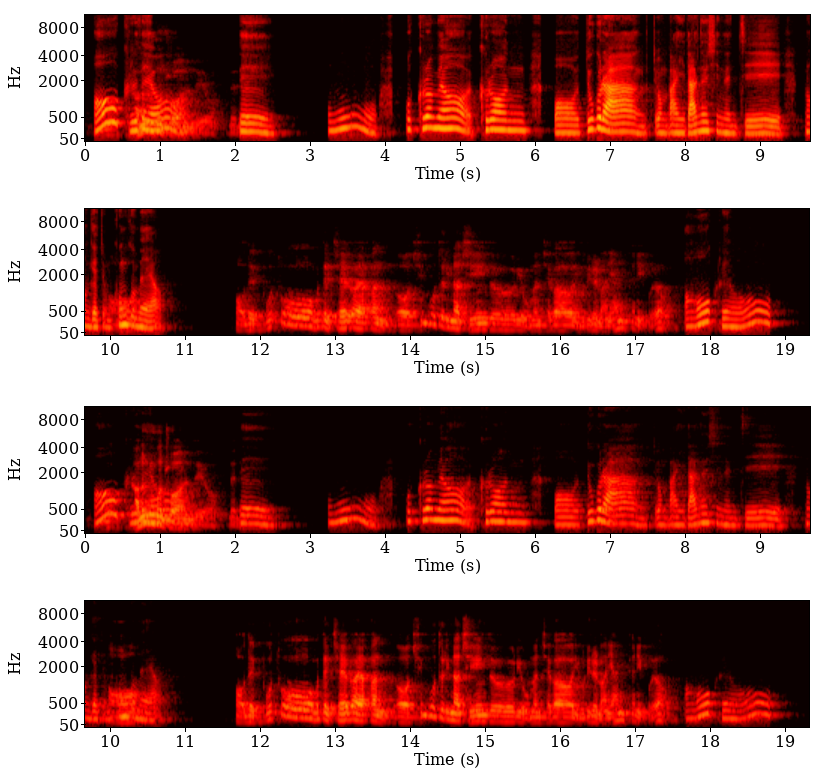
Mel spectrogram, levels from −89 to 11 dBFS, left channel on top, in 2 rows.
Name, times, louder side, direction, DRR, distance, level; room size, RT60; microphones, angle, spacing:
voice 1, 0.1-1.3 2.1-2.5 3.2-4.1 4.4-9.3 9.6-10.7 17.7-18.8, left 8 dB, 70° left, 18 dB, 0.3 m, -36 dB
voice 2, 0.6-2.1 10.0-10.5 11.7-17.4, right 2 dB, 50° right, 5 dB, 1.0 m, -41 dB
13.0 x 4.4 x 7.2 m, 0.78 s
head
